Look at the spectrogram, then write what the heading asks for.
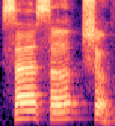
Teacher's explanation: और जब हम ऊष्म व्यंजनों का, पहले तीन ऊष्म व्यंजनों का उच्चारण करते हैं स स श, तो हमारा इनमें कंपन महसूस नहीं होता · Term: अघोष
